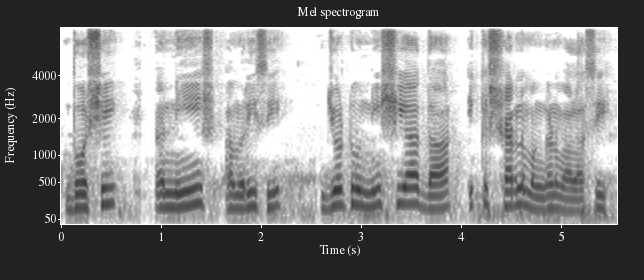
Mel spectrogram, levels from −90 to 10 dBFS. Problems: none marked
